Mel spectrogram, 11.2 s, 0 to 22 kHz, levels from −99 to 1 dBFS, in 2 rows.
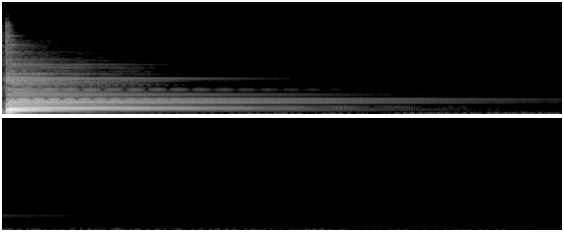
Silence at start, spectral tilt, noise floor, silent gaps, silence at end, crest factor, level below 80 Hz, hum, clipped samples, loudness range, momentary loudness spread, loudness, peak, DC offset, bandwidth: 0.05 s; -11 dB/octave; under -90 dBFS; none; 9.45 s; 26 dB; -54 dBFS; none; under 0.1%; 27 LU; 27 LU; -22 LUFS; -2 dBFS; under 0.1%; 5.4 kHz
